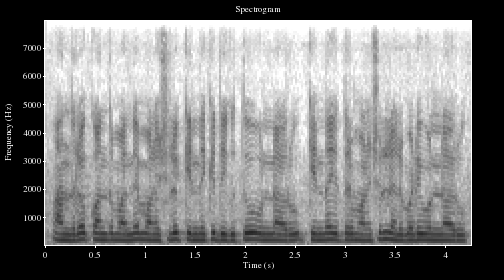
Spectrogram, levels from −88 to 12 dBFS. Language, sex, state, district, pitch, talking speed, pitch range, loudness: Telugu, female, Telangana, Hyderabad, 215 Hz, 155 wpm, 205-225 Hz, -12 LUFS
